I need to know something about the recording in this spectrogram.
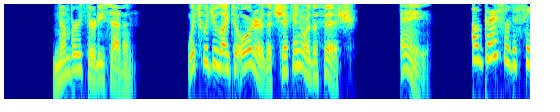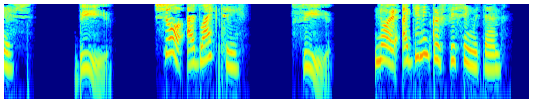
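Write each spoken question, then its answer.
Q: Which would you like to order, the chicken or the fish?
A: A: I'll go for the fish.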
